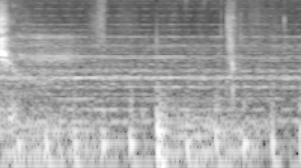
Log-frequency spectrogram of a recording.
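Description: Tense background score between lines of dialogue: a low throbbing pulse under a steady sustained drone.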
